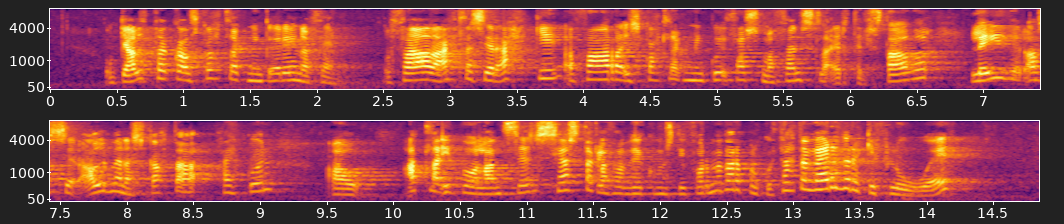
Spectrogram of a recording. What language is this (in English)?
Icelandic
